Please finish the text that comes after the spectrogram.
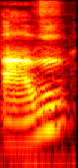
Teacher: correcting the pronunciation of the word of, right? It's labiodental, and in Venezuela we tend to pronounce of, but o la V, la V pequeña la pronunciamos como una B, and it's not like that.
